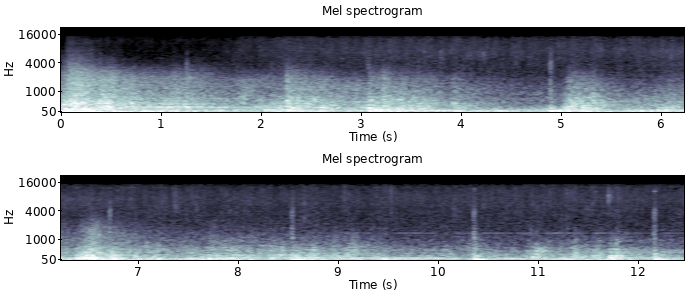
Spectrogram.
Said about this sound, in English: just as the storm hits land a little earlier than expected.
